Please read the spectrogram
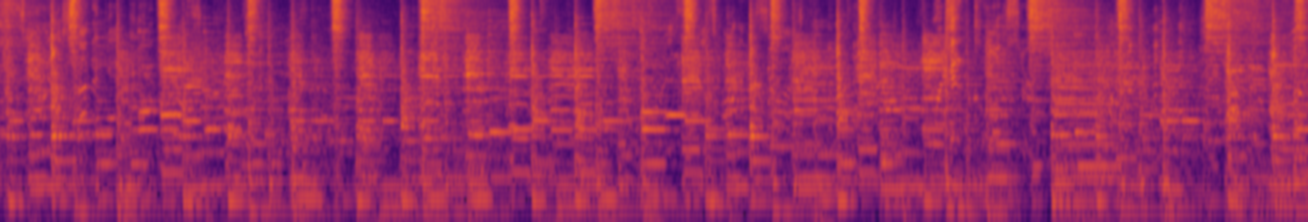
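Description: Live blues band with electric guitar, electric bass, keyboard and drum kit playing an instrumental break, the drums keeping a steady beat.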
